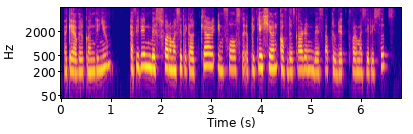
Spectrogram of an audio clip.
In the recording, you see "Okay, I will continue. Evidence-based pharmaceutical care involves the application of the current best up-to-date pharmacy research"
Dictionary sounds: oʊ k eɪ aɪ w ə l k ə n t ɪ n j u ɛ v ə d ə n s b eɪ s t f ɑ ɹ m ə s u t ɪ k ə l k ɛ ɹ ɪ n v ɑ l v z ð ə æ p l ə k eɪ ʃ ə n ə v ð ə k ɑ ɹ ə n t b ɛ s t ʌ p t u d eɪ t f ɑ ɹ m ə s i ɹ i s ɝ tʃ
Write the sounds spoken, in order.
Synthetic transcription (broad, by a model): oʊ k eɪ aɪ w ə l k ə n t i n j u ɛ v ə d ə n b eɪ s f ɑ ɹ m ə s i t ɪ k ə l k ɛ ɹ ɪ n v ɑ l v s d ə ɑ p l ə k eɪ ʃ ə n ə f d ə k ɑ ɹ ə n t b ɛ s ɑ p t u d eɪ t f ɑ ɹ m ə s i ɹ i s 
